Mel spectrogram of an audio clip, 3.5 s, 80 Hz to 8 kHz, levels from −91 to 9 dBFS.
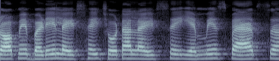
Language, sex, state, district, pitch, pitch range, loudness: Hindi, female, Chhattisgarh, Raipur, 200 Hz, 190-210 Hz, -19 LUFS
